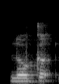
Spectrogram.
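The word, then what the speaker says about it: लोक: So our pronunciation is similar to yours, which is lok, not loka.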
